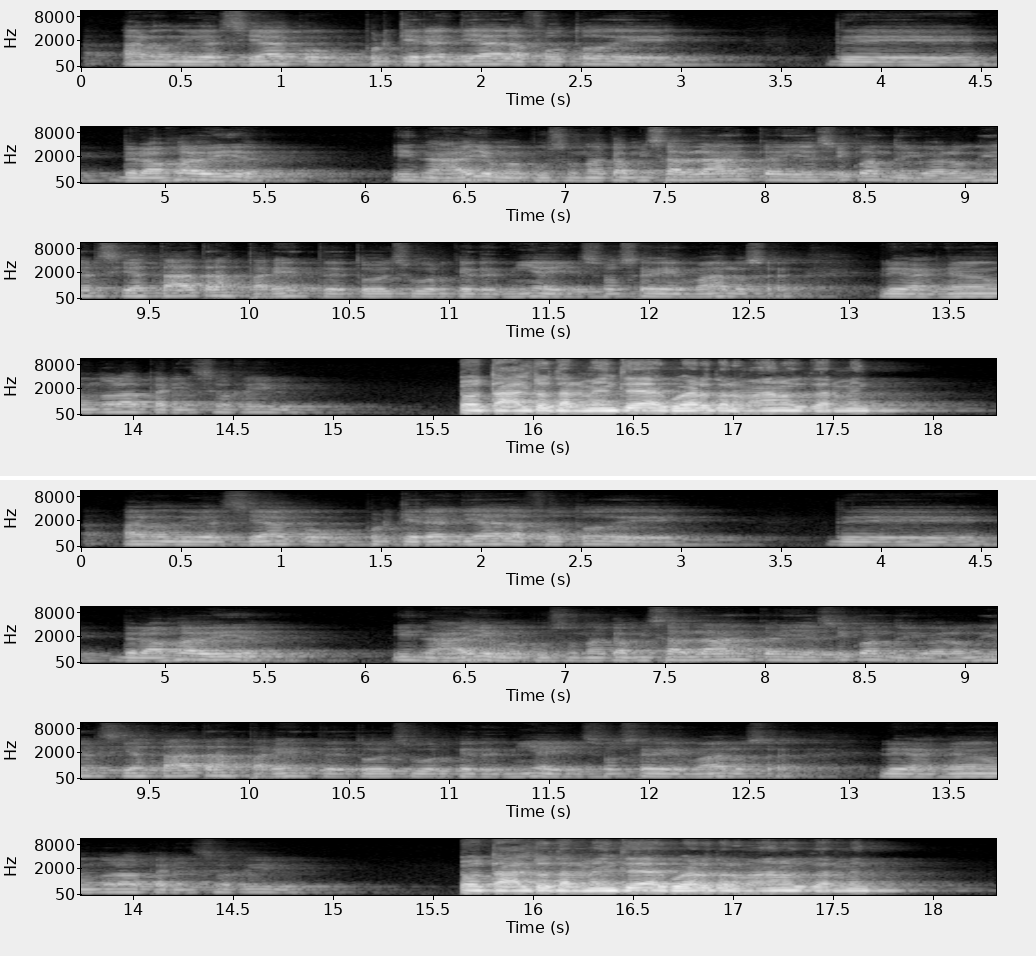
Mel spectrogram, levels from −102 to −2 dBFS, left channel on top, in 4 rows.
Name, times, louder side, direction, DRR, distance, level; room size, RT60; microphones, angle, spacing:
voice 1, 0.2-3.0 3.7-5.5 6.1-12.7 13.1-14.8, left 1 dB, 55° left, 1 dB, 1.9 m, -30 dB
voice 2, 15.6-17.7, left 1 dB, 40° left, 6 dB, 0.7 m, -15 dB
28.5 x 22.5 x 2.2 m, 1.1 s
head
